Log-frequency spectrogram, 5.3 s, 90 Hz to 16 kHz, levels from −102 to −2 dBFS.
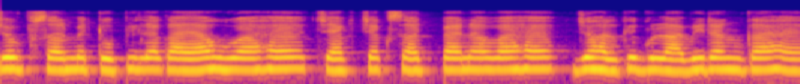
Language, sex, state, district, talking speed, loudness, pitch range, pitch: Hindi, female, Haryana, Charkhi Dadri, 215 wpm, -14 LUFS, 220-230 Hz, 225 Hz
